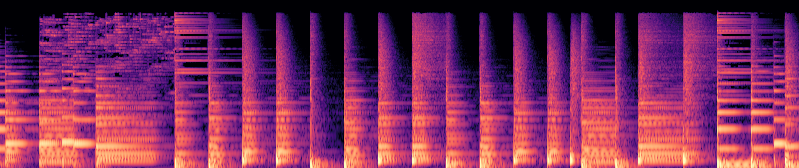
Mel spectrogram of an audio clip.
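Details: Bright children's music of chiming keyboard notes and drum beats repeating about twice a second, with no animal voice.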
